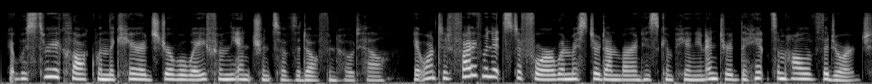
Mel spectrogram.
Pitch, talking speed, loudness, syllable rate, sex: 235 Hz, 240 wpm, -15 LUFS, 6.6 syllables/s, female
